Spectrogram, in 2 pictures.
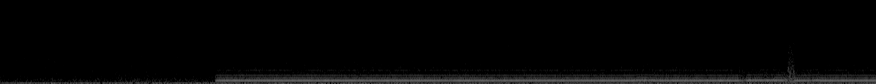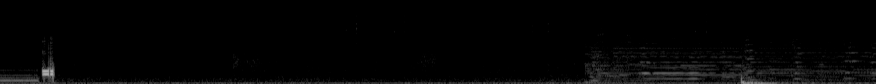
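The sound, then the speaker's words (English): A faint, steady electronic phone tone drones for about seven seconds while a call is put through by PPG Industries' automated voice-dial phone directory, ends in a sharp click, and a short second tonal burst follows later. No one speaks. “Ringing”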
